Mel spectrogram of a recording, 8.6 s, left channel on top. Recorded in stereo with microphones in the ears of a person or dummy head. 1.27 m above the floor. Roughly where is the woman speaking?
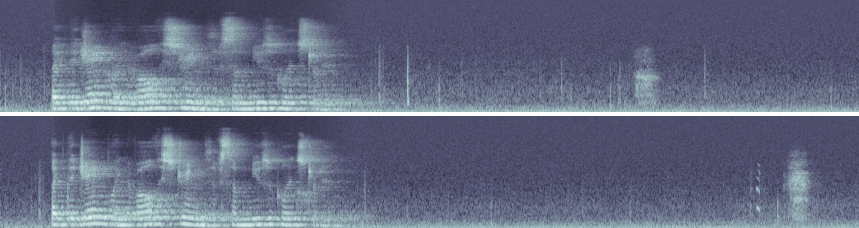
Right.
